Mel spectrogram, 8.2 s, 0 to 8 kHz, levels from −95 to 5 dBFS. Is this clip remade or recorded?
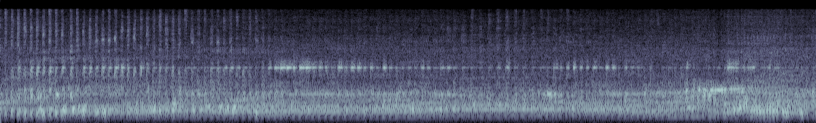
recorded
